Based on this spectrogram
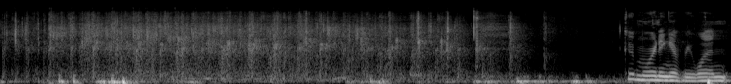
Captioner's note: applause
